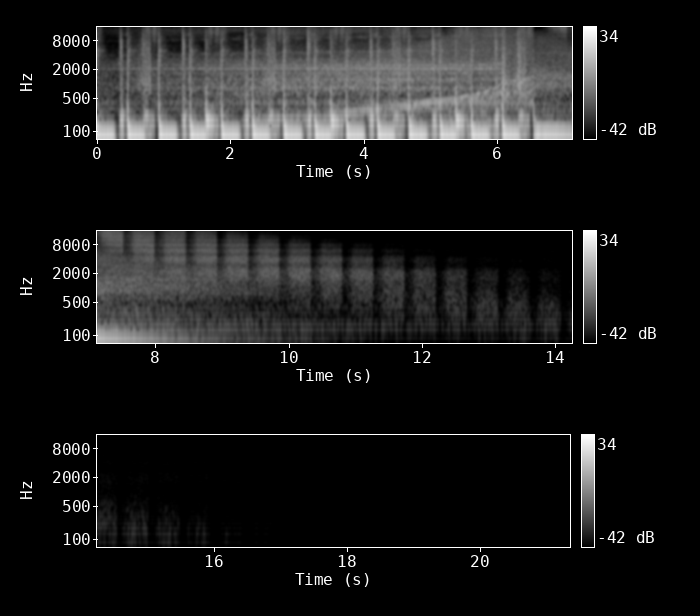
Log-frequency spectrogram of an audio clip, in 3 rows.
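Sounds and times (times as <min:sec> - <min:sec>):
dutch house music: 0:00.0 - 0:15.4.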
